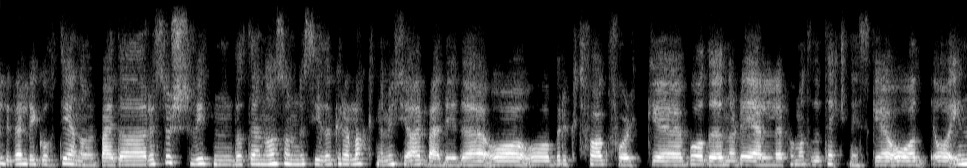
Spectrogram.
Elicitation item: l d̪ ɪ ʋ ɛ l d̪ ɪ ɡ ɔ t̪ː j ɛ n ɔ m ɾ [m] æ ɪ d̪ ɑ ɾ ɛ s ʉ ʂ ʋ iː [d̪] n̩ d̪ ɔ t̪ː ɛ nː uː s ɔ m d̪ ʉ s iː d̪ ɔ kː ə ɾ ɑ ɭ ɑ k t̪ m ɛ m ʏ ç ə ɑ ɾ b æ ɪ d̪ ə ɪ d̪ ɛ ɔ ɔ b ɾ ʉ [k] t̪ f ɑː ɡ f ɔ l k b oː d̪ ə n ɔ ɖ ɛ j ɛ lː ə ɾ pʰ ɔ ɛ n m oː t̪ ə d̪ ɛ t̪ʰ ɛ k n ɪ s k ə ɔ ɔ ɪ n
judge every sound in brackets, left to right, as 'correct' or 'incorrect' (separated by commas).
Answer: incorrect, incorrect, correct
